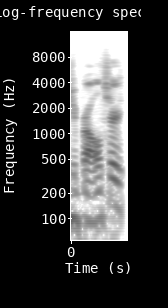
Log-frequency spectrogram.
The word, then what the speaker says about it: Gibraltar: If we can get, like, a quick invasion on Gibraltar here, Gibraltar. Pronounce the G.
